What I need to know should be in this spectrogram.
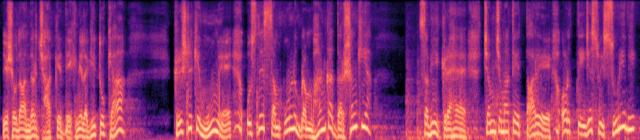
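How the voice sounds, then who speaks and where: Slow, animated male storyteller. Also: medium pitch, slightly rough. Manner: expressive, dramatic. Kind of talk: scripted children's story narration. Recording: music behind the voice.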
